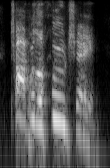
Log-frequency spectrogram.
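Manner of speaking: play-acted, berserk, drawn-out, high shouted outburst. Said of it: "I could have sworn he yelled".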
